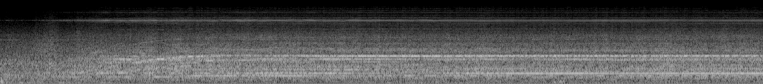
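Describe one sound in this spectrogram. A lift machine starts up and whines, rising in pitch to a steady drone.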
